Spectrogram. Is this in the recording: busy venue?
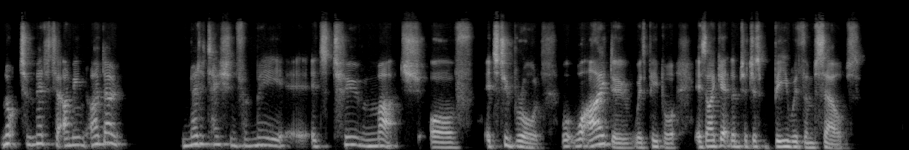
no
